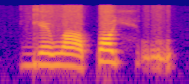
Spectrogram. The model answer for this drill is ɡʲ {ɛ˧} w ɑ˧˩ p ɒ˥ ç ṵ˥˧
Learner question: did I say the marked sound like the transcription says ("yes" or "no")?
yes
